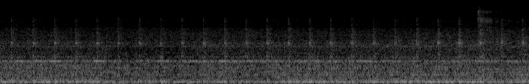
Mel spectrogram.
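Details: 2005 GMC Sierra idling with a sharp, regular knock tapping several times a second over the low rumble; cause unknown.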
